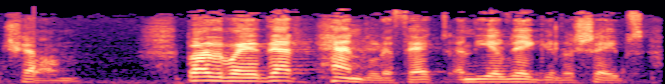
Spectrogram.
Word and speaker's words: Charon: And I do realize that the name really should be pronounced Charon, but that causes confusion with another body, as I'll explain later, so I'm going to call it Charon, and pronunciation experts, please don't write to me about it.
